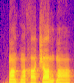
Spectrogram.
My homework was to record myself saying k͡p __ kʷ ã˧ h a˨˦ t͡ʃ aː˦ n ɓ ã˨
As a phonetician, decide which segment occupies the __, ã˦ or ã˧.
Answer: ã˦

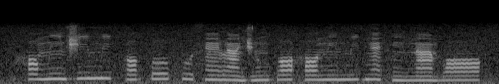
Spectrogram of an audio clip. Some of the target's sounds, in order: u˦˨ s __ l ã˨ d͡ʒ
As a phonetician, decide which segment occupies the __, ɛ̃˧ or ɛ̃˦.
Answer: ɛ̃˧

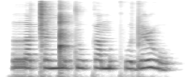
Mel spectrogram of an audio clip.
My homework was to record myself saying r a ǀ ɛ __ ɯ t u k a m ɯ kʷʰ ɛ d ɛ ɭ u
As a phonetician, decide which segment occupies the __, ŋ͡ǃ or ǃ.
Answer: ŋ͡ǃ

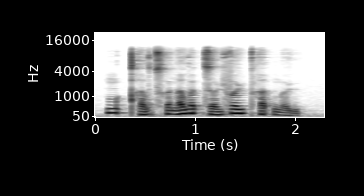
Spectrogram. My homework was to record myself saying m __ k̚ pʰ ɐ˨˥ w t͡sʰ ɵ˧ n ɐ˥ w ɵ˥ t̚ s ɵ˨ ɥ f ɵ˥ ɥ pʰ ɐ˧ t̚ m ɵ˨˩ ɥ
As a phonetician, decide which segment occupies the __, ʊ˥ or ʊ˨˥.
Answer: ʊ˥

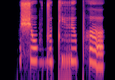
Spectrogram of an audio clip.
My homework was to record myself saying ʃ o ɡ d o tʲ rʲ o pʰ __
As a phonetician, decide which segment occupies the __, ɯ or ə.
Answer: ə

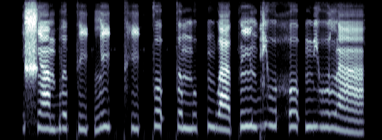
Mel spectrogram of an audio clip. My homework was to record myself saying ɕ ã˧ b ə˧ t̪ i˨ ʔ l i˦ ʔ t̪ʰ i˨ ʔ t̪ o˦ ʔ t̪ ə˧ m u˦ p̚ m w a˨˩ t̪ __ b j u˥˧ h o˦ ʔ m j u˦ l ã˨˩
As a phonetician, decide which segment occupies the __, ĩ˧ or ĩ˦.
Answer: ĩ˦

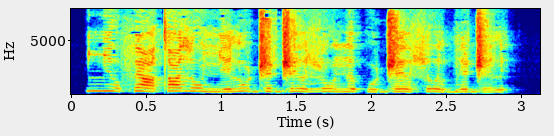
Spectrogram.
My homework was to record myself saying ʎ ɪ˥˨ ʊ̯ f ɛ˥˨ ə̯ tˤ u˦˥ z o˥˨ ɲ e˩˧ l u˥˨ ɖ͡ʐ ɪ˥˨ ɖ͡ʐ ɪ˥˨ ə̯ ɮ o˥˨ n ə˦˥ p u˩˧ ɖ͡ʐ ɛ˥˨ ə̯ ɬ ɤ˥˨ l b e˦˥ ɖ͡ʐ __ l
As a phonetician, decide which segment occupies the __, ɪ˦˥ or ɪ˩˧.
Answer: ɪ˩˧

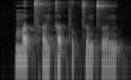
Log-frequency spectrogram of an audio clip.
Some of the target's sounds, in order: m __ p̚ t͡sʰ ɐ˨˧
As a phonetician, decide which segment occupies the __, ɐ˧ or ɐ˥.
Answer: ɐ˥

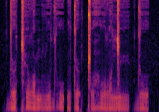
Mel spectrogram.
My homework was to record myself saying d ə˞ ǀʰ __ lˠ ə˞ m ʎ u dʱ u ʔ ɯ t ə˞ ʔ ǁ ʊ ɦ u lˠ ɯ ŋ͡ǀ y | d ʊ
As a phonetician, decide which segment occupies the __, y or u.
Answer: y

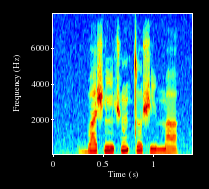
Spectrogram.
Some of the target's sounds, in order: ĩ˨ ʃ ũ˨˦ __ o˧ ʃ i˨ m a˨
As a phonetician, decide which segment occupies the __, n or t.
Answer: t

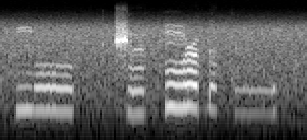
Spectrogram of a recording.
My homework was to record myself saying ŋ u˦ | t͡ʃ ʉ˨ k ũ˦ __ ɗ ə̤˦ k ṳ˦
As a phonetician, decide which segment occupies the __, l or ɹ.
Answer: ɹ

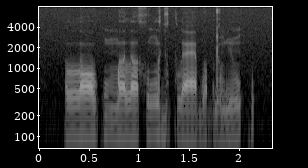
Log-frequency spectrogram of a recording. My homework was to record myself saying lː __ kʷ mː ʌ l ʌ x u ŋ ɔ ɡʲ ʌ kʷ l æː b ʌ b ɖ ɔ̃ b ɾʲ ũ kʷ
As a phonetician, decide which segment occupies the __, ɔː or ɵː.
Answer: ɔː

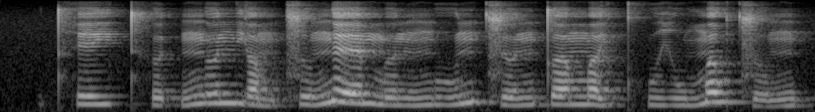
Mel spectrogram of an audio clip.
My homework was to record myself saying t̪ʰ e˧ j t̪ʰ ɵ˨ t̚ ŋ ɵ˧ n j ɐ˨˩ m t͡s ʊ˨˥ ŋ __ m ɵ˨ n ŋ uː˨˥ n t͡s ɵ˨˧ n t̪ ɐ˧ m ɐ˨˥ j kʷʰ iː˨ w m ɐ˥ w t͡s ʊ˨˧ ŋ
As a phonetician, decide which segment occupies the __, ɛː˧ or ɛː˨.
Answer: ɛː˧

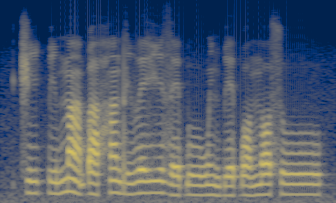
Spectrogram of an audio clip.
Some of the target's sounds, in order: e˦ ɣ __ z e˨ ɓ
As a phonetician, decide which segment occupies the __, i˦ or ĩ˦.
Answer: i˦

